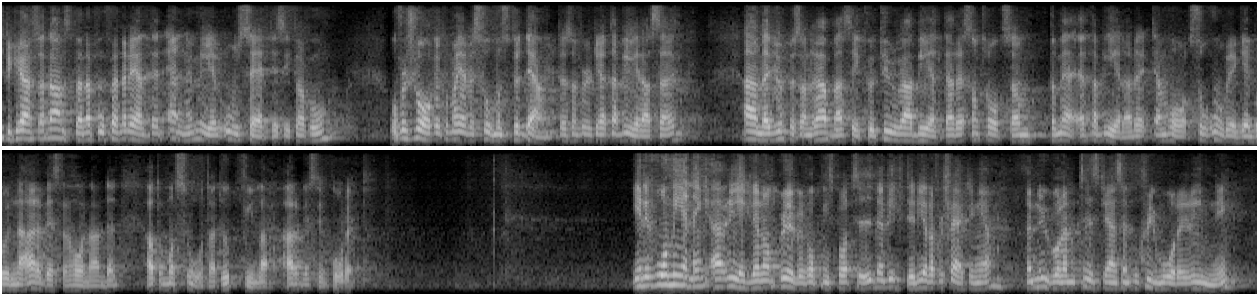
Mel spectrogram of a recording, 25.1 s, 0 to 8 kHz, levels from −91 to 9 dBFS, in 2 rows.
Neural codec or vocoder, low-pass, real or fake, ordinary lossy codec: codec, 16 kHz, 1.1 kbps, Voila-Tokenizer; none; fake; none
